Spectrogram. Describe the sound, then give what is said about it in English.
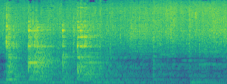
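Garlic sizzles as it hits a pan of translucent onions over medium heat, giving a loud, steady hiss with a few scraping stirs near the start. “then you can start adding the garlic. Heat to medium heat and slide those little flavor boosts into your pan”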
